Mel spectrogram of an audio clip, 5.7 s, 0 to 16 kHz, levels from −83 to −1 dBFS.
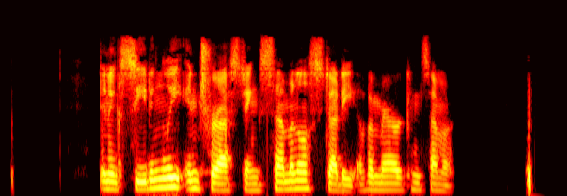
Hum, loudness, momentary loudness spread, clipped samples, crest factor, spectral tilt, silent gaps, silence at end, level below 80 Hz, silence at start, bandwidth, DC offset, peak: none; -18 LUFS; 11 LU; under 0.1%; 18 dB; -4.5 dB/octave; 4.76-5.25 s; 0.35 s; -58 dBFS; 1 s; 8.2 kHz; under 0.1%; -2 dBFS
